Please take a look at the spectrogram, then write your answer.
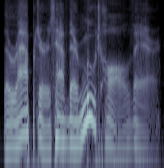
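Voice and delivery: low, clipped hawk sergeant voice; a stern, low police bird; gruff sergeant. Acted. To Rat, the sergeant in a low gruff voice.

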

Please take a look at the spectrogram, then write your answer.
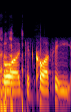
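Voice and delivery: thick Queens vowels, drawn out slowly; slow, heavy New York Queens accent. Shown as a demonstration. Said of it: "I used to talk like this".

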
